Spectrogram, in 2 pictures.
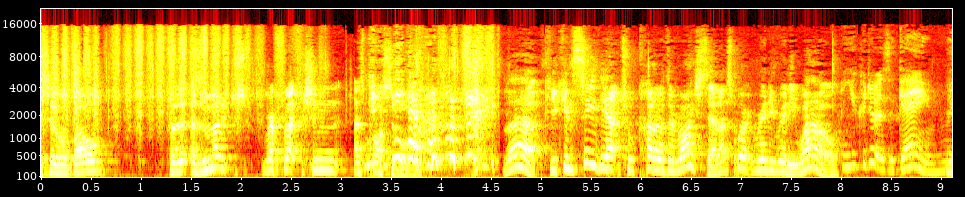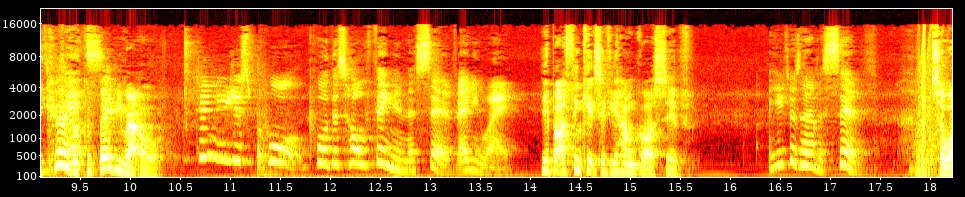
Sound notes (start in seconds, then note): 3.3 both laughing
